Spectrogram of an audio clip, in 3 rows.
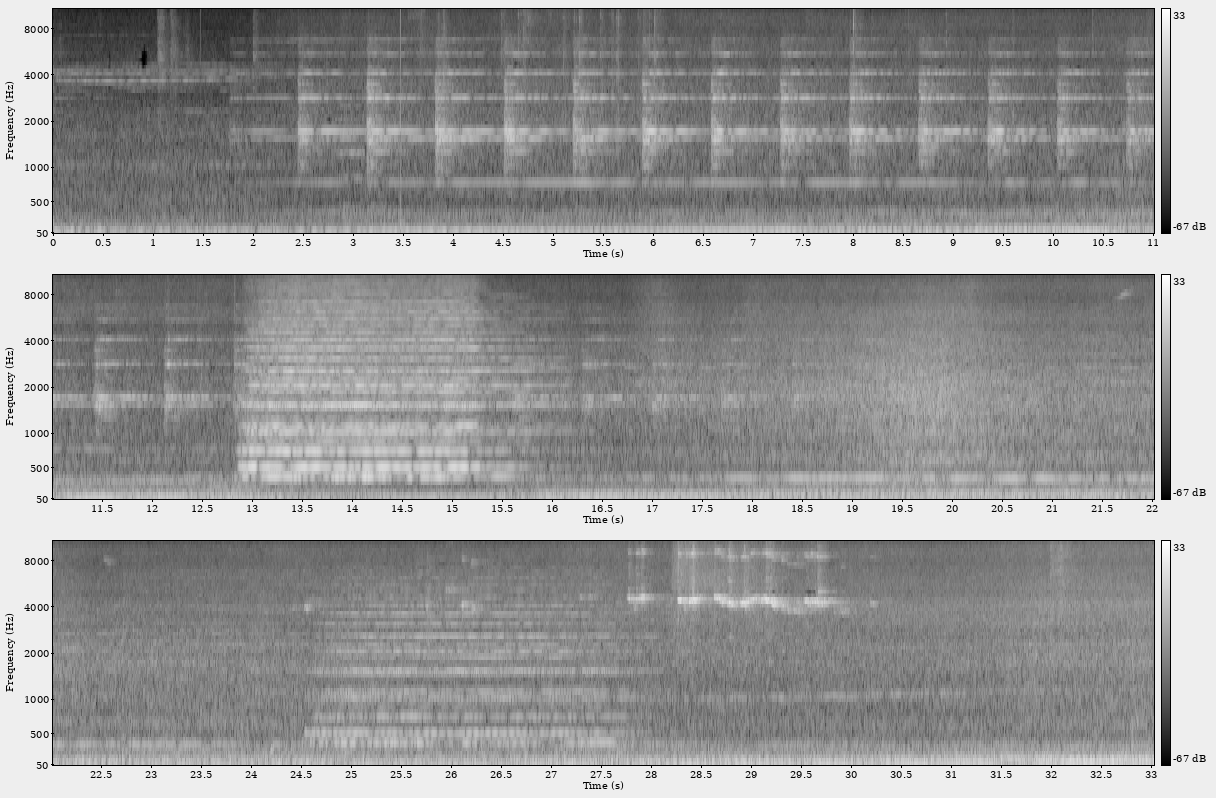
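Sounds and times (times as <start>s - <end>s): train bell ringing: 0.0s - 19.7s, 22.4s - 31.5s
train rumble: 0.0s - 33.0s
train horn: 12.8s - 16.3s, 24.5s - 28.4s.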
